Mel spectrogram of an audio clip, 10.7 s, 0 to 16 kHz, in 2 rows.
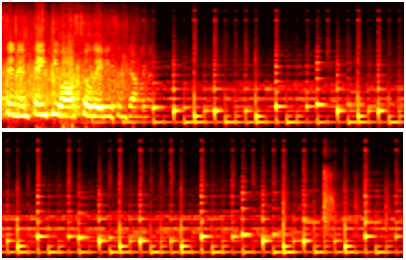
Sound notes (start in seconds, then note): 2.0 applause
